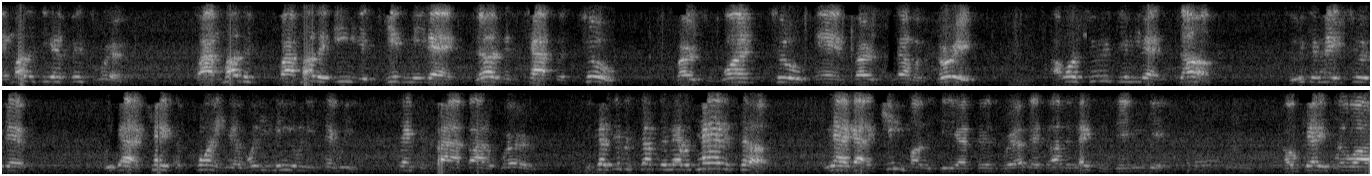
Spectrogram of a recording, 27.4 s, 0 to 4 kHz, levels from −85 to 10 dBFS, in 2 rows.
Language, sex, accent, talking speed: English, male, American, 175 wpm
